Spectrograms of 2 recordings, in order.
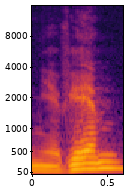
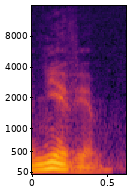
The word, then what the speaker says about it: nie wiem: Coś takiego jak w języku mówi pani akcent na jakiejś sylabie, a nie na innej. Tak? Czyli na przykład, nie wiem, nie wiem. Nie mówię nie wiem, tylko nie wiem.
